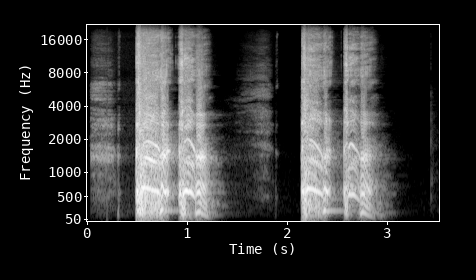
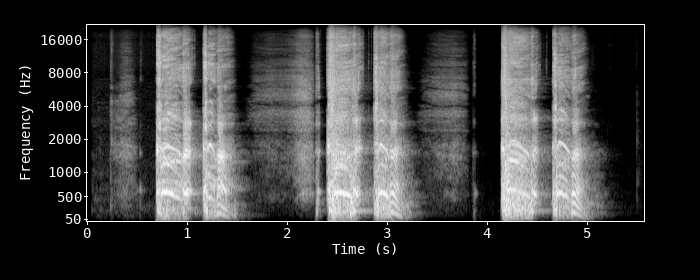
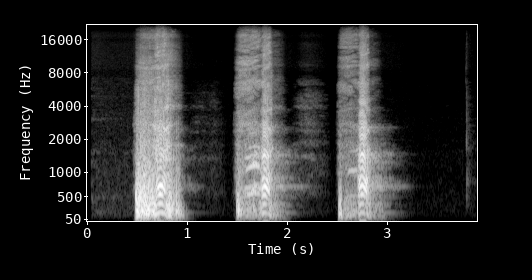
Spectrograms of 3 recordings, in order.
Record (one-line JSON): {"cough_length": "3.5 s", "cough_amplitude": 32768, "cough_signal_mean_std_ratio": 0.53, "three_cough_length": "5.6 s", "three_cough_amplitude": 32768, "three_cough_signal_mean_std_ratio": 0.52, "exhalation_length": "3.9 s", "exhalation_amplitude": 32768, "exhalation_signal_mean_std_ratio": 0.41, "survey_phase": "beta (2021-08-13 to 2022-03-07)", "age": "45-64", "gender": "Male", "wearing_mask": "No", "symptom_cough_any": true, "symptom_onset": "11 days", "smoker_status": "Never smoked", "respiratory_condition_asthma": false, "respiratory_condition_other": false, "recruitment_source": "REACT", "submission_delay": "1 day", "covid_test_result": "Negative", "covid_test_method": "RT-qPCR"}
